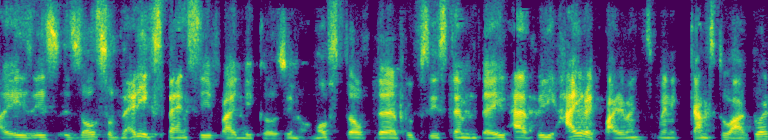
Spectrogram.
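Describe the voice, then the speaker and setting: A man with an Italian accent, hardly any pauses between his words. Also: dry, close sound with no echo. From Italy. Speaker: blockchain engineer. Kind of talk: technical workshop presentation. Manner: halting, many fillers.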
